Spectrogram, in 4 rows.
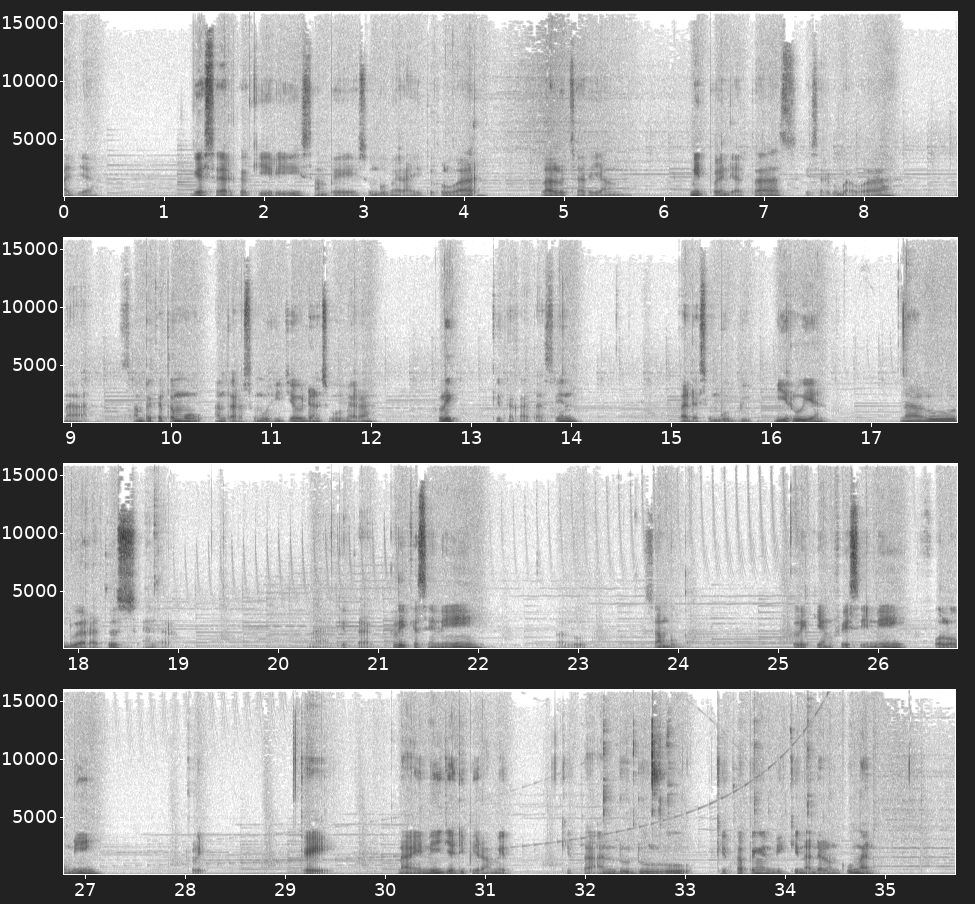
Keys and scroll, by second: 17.6-18.7 typing, 23.4 space, 29.4 o, 32.7 super+z.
